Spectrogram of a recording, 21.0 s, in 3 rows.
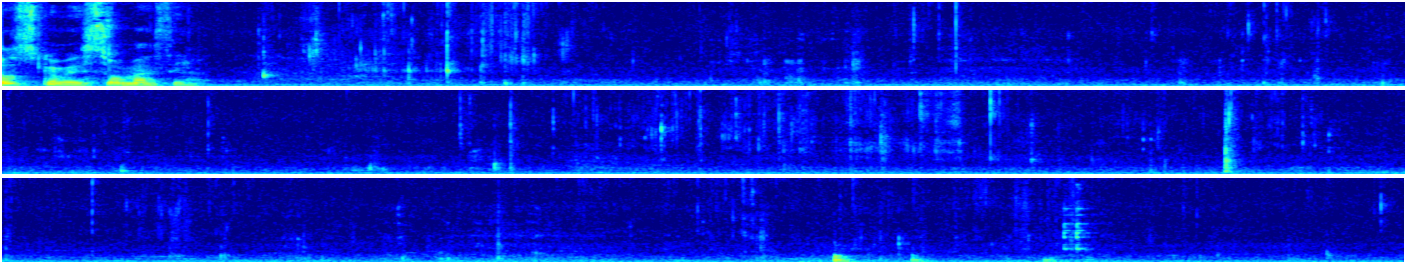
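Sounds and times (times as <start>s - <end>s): person chewing with wet mouth clicks: 1.2s - 2.9s, 3.5s - 8.2s, 8.8s - 19.2s.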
